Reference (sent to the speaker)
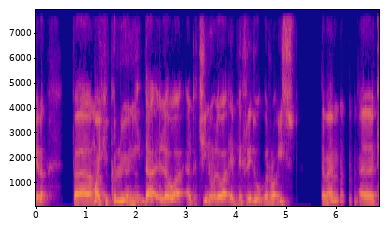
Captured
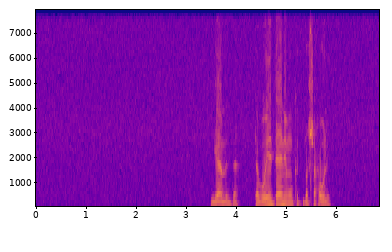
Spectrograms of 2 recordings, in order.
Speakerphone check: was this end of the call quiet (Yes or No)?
No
